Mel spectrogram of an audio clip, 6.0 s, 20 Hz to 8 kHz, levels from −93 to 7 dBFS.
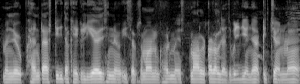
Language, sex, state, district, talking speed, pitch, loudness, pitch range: Maithili, male, Bihar, Madhepura, 220 wpm, 105 Hz, -17 LUFS, 100-105 Hz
